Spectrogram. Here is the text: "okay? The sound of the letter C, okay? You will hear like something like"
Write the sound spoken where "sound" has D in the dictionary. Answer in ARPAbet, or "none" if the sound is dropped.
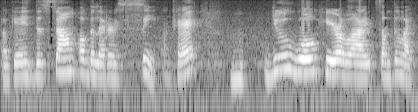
none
